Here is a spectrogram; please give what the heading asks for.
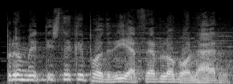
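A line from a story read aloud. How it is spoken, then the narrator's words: Shaking shout. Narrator (Spanish): gritó a su madre entre estremecimientos el señor del nido de águilas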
